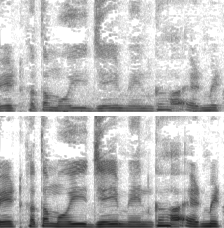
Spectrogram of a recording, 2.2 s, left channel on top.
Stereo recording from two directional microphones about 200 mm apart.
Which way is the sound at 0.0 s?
40° right (ahead or behind).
